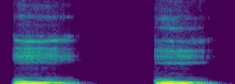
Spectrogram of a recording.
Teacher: Esta es como hacer la I, pero redondea sus labios. Y, y, los labios bastante cerraditos. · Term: la I redonda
